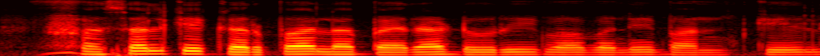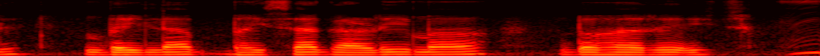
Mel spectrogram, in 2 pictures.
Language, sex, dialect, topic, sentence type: Chhattisgarhi, male, Central, agriculture, statement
